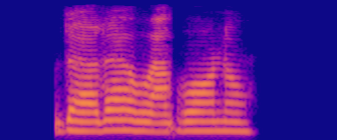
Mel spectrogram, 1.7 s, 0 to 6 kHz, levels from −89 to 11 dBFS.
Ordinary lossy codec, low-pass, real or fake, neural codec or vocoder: MP3, 48 kbps; 5.4 kHz; fake; codec, 32 kHz, 1.9 kbps, SNAC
